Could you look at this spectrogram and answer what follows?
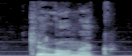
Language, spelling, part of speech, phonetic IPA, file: Polish, kielonek, noun, [cɛˈlɔ̃nɛk], Pl-kielonek.ogg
